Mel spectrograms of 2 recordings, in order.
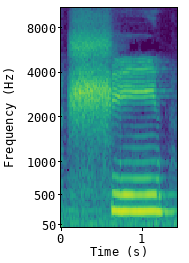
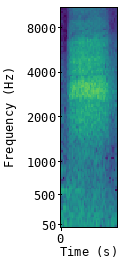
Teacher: جب ہم شین ادا کرتے ہیں تو منہ میں آواز پھیلتی ہے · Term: تفشی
